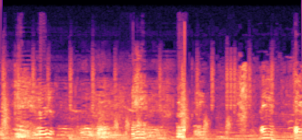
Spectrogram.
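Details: Rescued dogs, once newborn puppies found abandoned, now grown strong, barking happily while playing in the sun; many short, high, overlapping yips and barks from several dogs in quick succession over soft background music.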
